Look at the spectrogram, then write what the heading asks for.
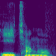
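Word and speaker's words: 이창호: the given name it's actually in Korean it's pronounced e changho or E right but uh in the Americanized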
